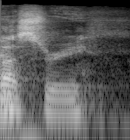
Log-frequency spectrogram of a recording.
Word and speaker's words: Usrey: Usrey.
